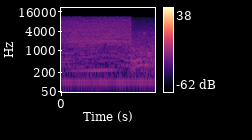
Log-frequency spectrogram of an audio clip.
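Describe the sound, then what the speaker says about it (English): Race car engine in a racing video game, revving hard during a safety car period, a loud continuous drone with a steady low hum that shifts pitch near the end. "Yeah, he was really revving quite aggressively."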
